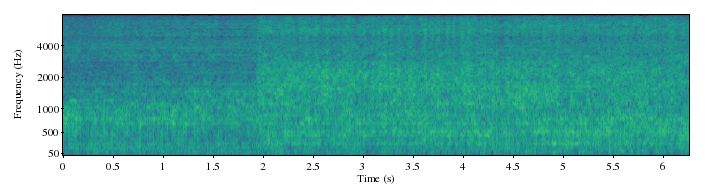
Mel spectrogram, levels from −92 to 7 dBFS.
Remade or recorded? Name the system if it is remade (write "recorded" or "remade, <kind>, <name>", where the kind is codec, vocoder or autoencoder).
remade, vocoder, HiFi-GAN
